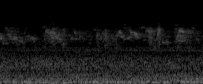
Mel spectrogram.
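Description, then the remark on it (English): Birds chattering in trees, a steady stream of overlapping chirps and tweets that sound fairly soft, set against a constant low background rumble with no one speaking. “I am grateful for birds chattering in the trees”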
